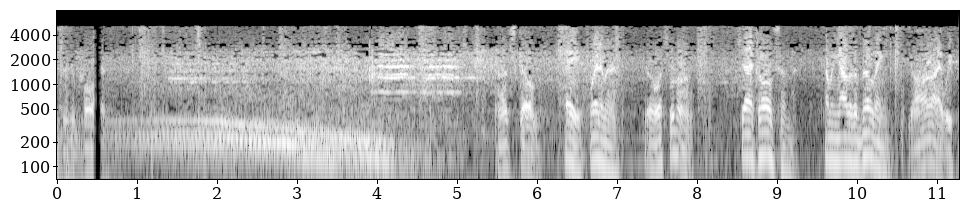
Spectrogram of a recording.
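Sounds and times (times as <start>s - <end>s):
squad car driving: 0.0s - 11.2s
speech: 0.1s - 0.8s, 5.6s - 11.2s.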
